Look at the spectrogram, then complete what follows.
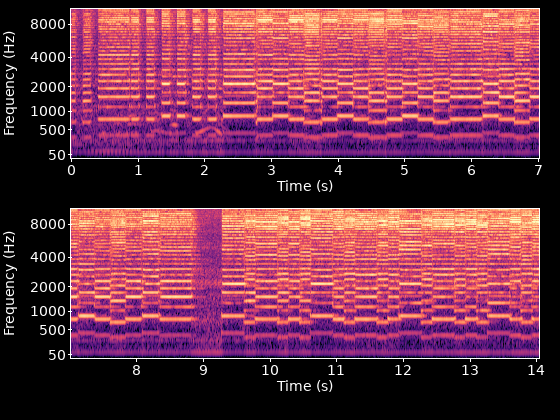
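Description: Musical 'telolet' air horn on a dump truck playing a melody, its notes stepping quickly up and down in pitch. A few short staccato toots in the first two seconds give way to a continuous tune, with a brief break about nine seconds in.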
